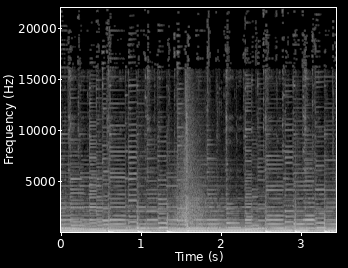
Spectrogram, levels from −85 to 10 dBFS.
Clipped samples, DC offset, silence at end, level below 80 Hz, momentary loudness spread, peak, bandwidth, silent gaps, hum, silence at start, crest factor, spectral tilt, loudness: under 0.1%; under 0.1%; 0 s; -16 dBFS; 3 LU; 0 dBFS; 20 kHz; none; none; 0 s; 12 dB; -7 dB/octave; -14 LUFS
